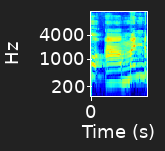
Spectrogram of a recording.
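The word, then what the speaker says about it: almond: एम है गलत क्योंकि एल के पहले ए है और एल के बाद एम है तो तो आलमंड पढ़ेंगे यानी की बादाम जो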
